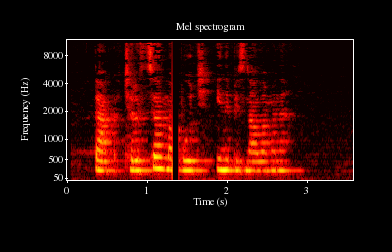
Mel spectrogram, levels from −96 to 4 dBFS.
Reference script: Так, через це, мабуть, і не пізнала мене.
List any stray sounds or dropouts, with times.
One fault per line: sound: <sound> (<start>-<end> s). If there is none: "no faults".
sound: dropout (1.3-1.4 s)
